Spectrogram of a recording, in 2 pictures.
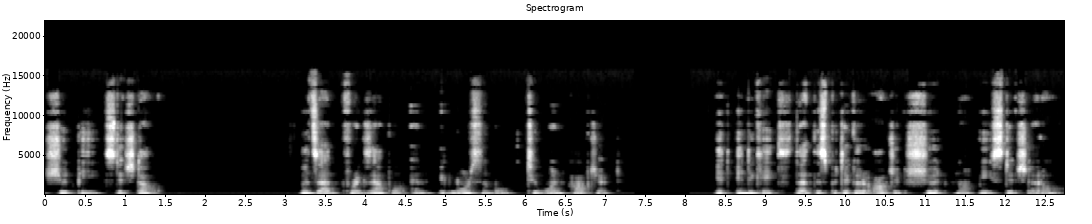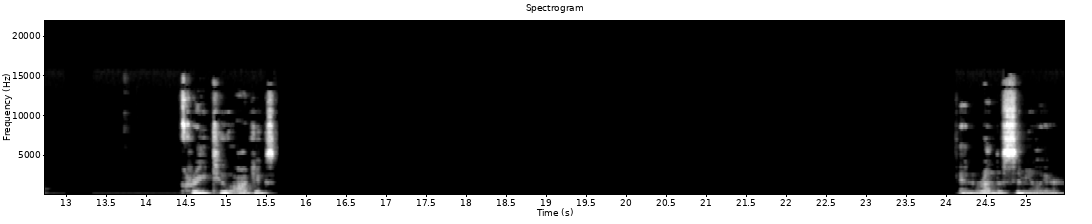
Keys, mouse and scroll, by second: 15.1-16.5 drag, 18.0 click, 19.6 click, 20.6 click, 22.9 click, 23.3 click, 24.1 click.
